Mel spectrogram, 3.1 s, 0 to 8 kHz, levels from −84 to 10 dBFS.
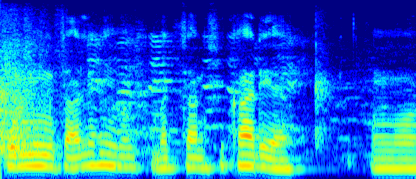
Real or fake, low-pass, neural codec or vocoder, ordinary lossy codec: real; none; none; none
